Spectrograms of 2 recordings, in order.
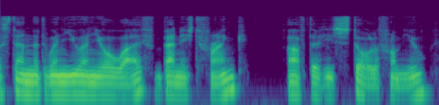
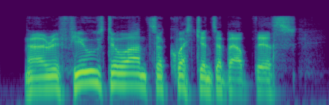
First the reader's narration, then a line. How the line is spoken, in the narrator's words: Sidney Davenport roared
